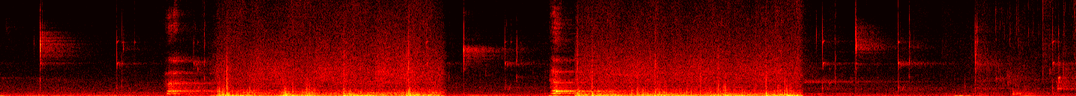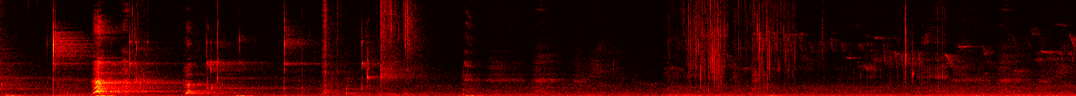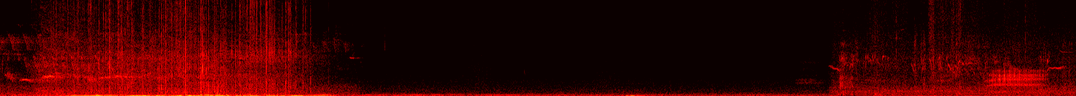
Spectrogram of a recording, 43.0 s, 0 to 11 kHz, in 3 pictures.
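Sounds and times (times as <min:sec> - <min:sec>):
person hiccuping: 0:02.2 - 0:02.8.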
